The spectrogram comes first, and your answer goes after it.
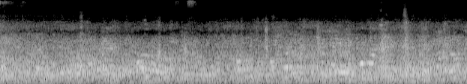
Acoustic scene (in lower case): crowded indoor space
